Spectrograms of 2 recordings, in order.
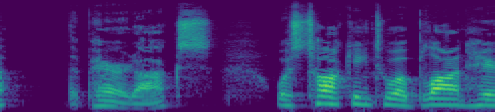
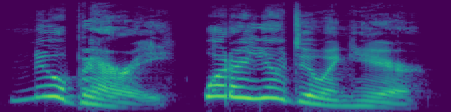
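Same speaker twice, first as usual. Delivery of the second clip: surprised; 8 semitones higher than usual. A narrator's reading. Surprised reunion with old buddy.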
